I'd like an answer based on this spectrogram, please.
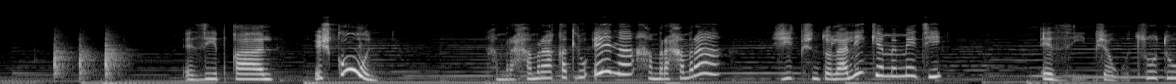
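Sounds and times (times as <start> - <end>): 
knocking on a door: 0.5 - 1.4
speech: 1.8 - 3.9, 4.9 - 9.5, 10.4 - 11.7.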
